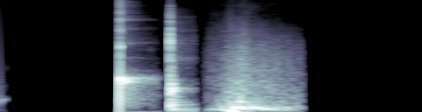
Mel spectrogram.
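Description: Sound effects of an animated outro title: two sharp pops about a quarter second apart, followed by a short noisy burst lasting about half a second.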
